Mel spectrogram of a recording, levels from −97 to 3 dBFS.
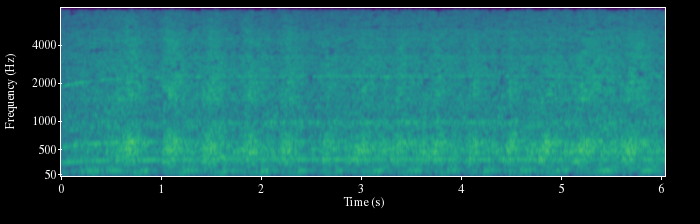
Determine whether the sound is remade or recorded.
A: recorded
